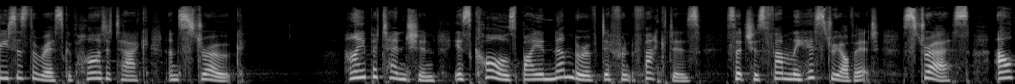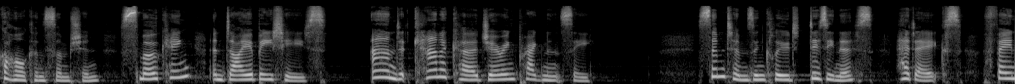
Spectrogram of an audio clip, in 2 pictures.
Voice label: Medical Narrative High Blood Pressure

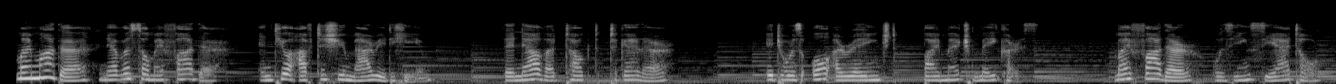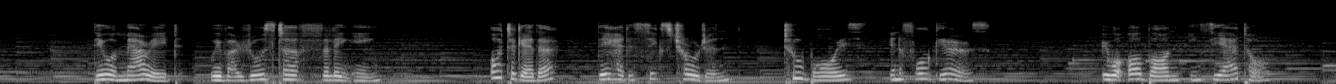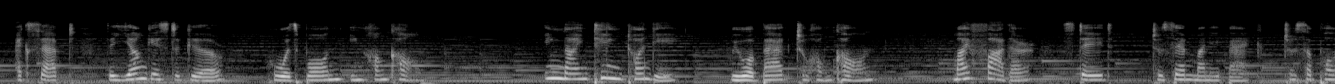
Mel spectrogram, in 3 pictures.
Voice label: Foreign Language

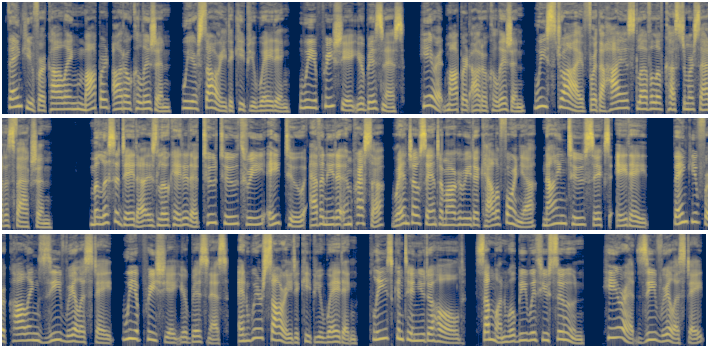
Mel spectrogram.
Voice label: Telephony Sampler

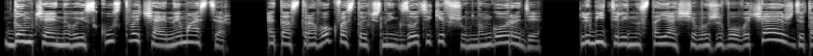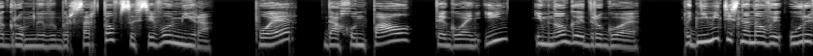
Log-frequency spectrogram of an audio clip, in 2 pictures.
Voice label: RU Advertisement; Tea house

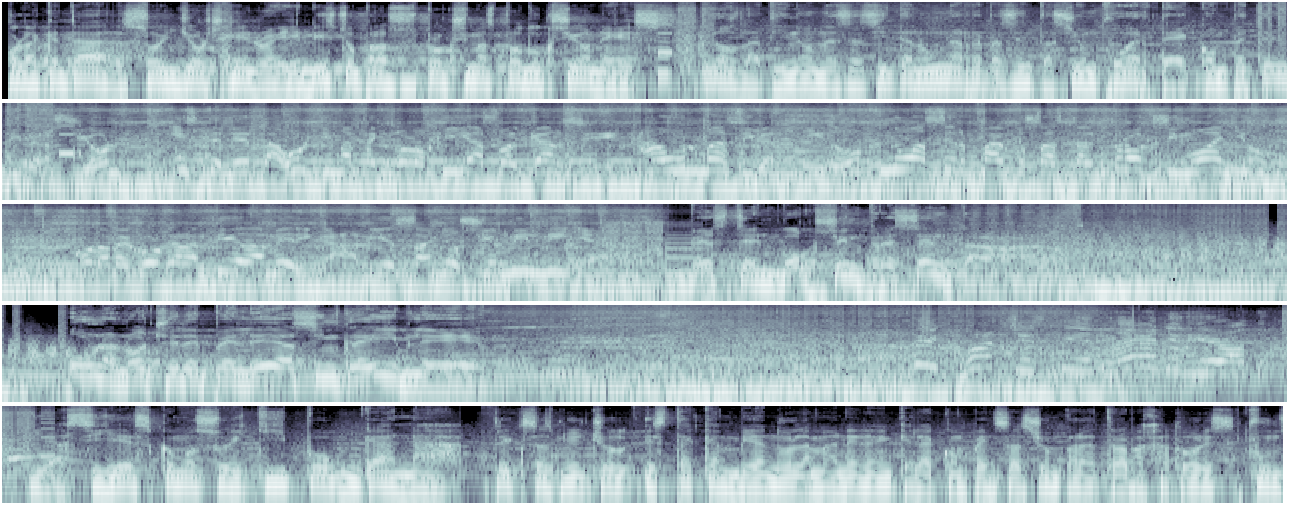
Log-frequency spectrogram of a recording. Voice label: SPANISH

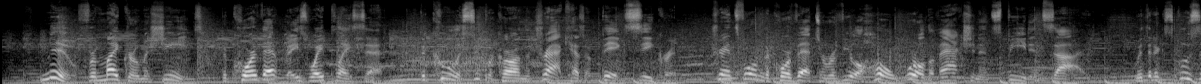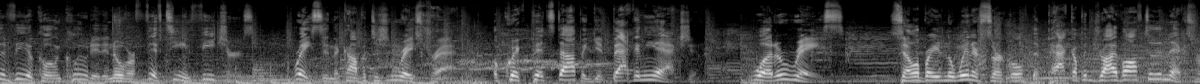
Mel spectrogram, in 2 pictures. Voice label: Car Spot with SFX

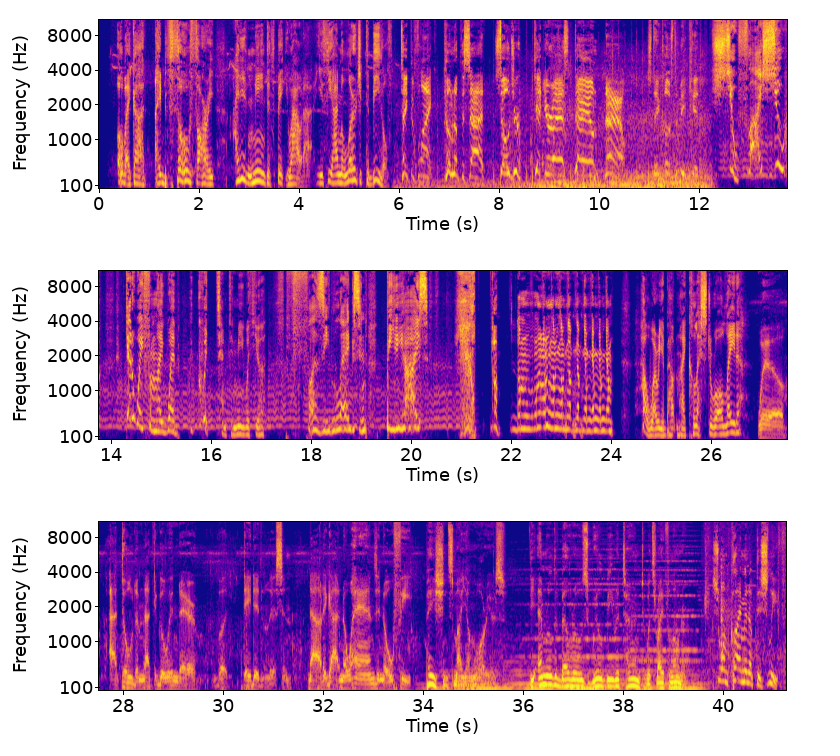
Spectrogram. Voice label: Animation

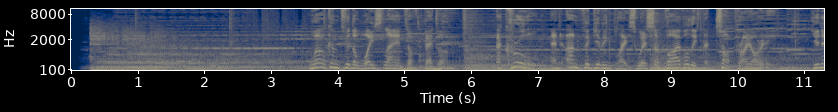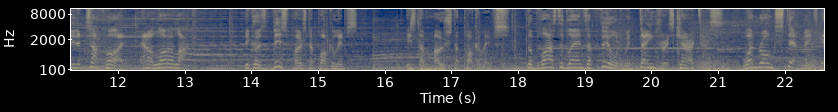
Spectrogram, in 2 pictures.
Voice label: Launch Trailer; Skyshine's BEDLAM

